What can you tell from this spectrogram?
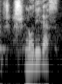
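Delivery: slow, soft hush; shushing warning. Retold or imitated. Pastor hushing the sister who asked for ham, soft warning.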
